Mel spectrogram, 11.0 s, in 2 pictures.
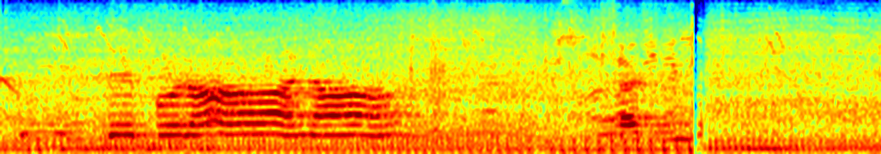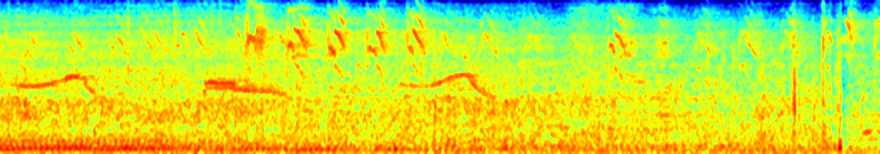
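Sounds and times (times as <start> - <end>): birds whistled calls: 2.8 - 11.0.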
